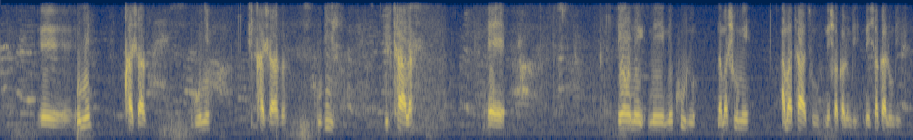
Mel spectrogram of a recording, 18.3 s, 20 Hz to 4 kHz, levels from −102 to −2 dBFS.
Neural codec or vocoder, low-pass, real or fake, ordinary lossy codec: none; 3.6 kHz; real; none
